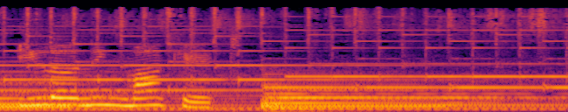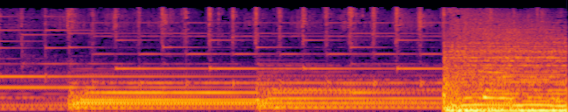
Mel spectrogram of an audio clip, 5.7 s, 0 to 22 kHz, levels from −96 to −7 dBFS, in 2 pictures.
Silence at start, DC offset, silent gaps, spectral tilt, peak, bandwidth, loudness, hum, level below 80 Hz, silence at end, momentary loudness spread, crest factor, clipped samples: 0 s; under 0.1%; none; -6 dB/octave; -2 dBFS; 17 kHz; -21 LUFS; none; -24 dBFS; 0 s; 12 LU; 18 dB; under 0.1%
